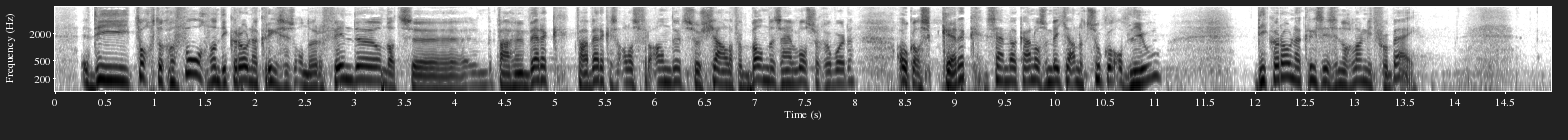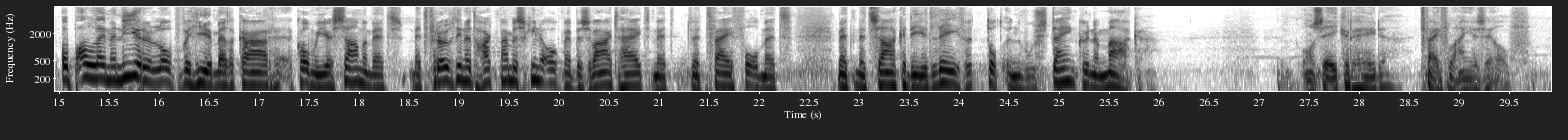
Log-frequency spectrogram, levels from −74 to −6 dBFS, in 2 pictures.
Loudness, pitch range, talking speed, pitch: -16 LUFS, 125-175 Hz, 170 wpm, 145 Hz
